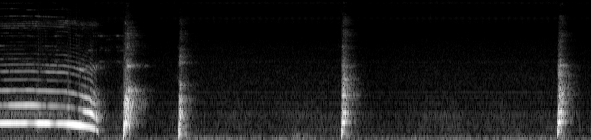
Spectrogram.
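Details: Home-alone Kai Ken Ichi, lonely and calling to the family: the steady end of a long howl dropping away, followed by four short separated barks spaced several seconds apart in a quiet room.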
